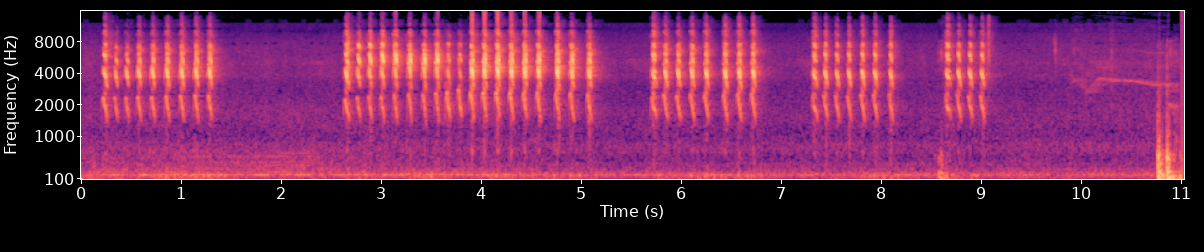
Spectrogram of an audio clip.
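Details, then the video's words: Young collared kingfisher repeating bursts of fast, grating high notes, five separate runs of varying length with pauses, a low thud between the last bursts and a closing knock. "wow masih kecil udah gacor , anakan burung tengkek buto"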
